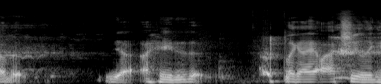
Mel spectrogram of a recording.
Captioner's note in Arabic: يضحك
